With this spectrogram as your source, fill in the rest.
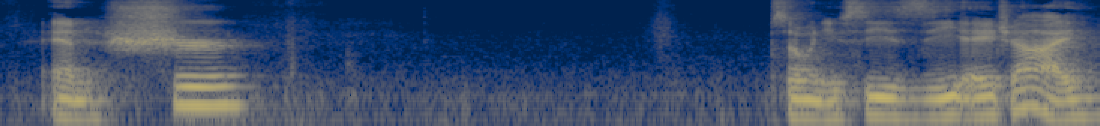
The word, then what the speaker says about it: zhi: so when you see zhi you should think J R the way you would pronounce Jr is okay CH hii think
